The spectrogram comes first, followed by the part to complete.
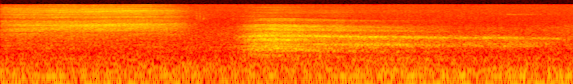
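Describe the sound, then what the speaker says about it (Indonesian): A deep breath drawn in, audible as a soft airy inhale after a brief pause, set over a steady low background hum. "Tarik napas, Bapak."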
